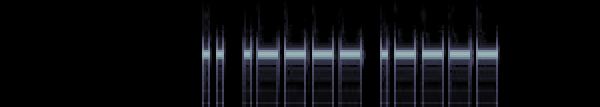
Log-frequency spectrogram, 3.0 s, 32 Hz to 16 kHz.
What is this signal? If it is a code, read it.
Morse code, heard as a keyed tone, about 36 wpm, 700 Hz. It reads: I11
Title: Three Challenging Letter-Number Combinations 35wpm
